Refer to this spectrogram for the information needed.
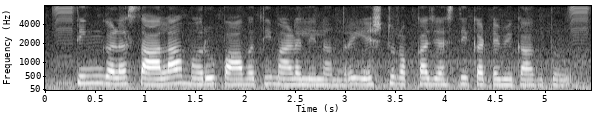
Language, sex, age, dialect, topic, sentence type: Kannada, female, 18-24, Northeastern, banking, question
